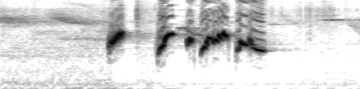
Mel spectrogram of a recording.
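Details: Red-whiskered bulbul, short song meant to be copied by young birds: five rich whistled notes in quick succession, swooping up and down and finishing on a falling slur.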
